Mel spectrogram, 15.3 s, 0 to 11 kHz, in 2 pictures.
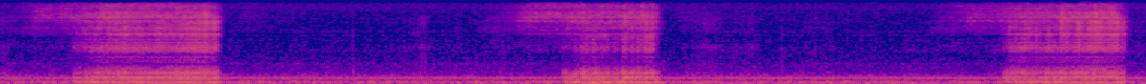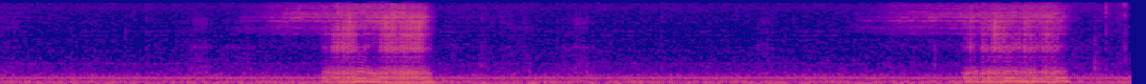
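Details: Chocolate Cane Corso dog sleeping in a truck's backseat: regular loud, rumbling snores about 20 a minute with quiet gaps and a steady background hum; snoring.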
